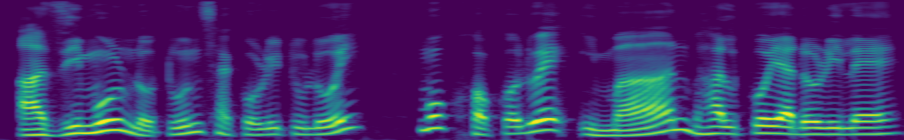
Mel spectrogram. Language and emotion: Assamese, happy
